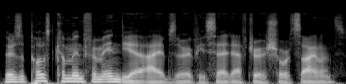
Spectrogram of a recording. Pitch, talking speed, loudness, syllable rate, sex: 95 Hz, 275 wpm, -17 LUFS, 6.7 syllables/s, male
